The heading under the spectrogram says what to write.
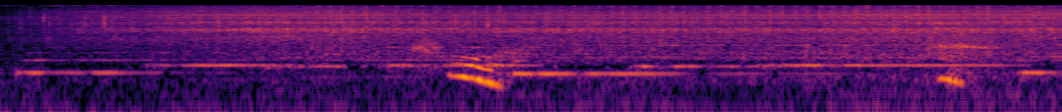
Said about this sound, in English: Two-directional drill. You run it backwards, the numbers go down. Watch your speedometer.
